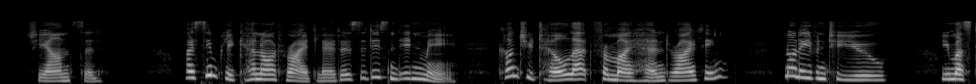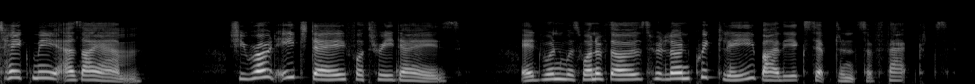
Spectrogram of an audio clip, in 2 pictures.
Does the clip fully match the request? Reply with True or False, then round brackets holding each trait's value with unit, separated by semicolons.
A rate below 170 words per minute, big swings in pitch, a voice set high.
True (150 wpm; 5.8 semitones; 230 Hz)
